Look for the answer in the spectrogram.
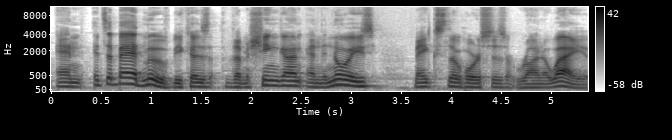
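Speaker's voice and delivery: normal talking voice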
